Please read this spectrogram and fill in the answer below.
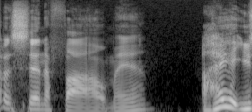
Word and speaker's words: cinephile: I'm not a cinephile, man. You say cinephile like pedophile, and I hate that.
